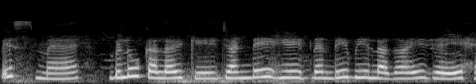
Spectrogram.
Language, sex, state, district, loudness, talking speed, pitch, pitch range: Hindi, female, Uttar Pradesh, Lalitpur, -13 LUFS, 140 wpm, 295 Hz, 275-310 Hz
